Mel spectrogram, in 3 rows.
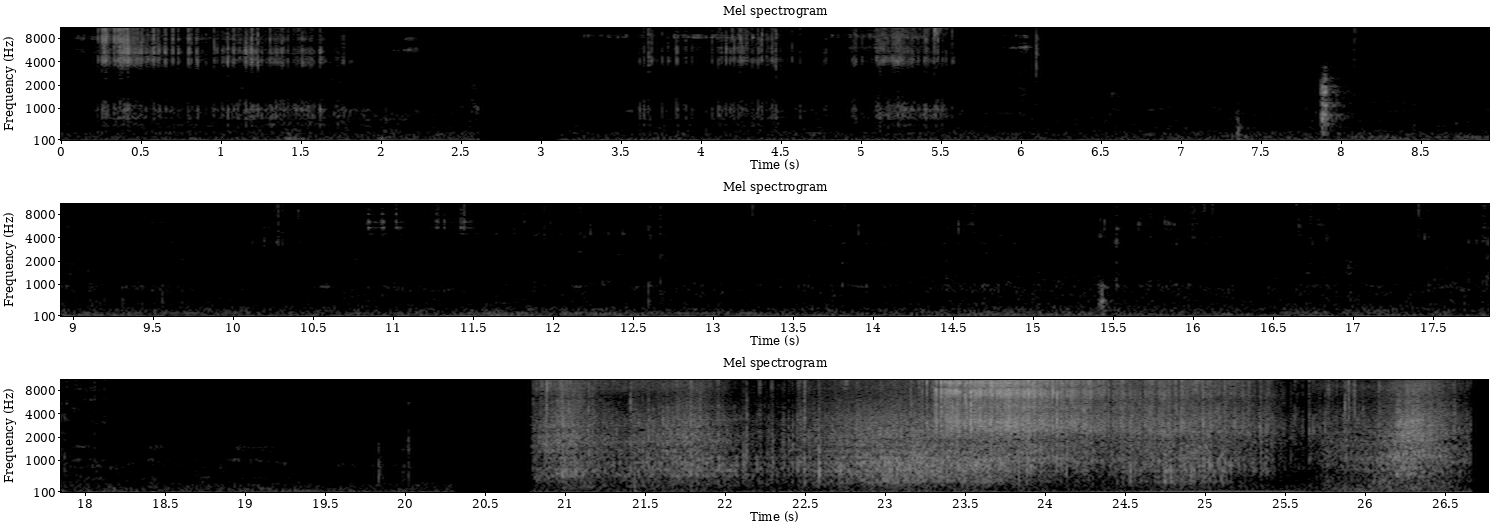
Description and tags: FOODCook Pouring Spices Into A Mortar 01 JOSH OWI 3RD YEAR SFX PACK Scarlett 18i20, Samson C01
pouring spice into a mortar and pestle i poured pepper salt and cumin seeds
cracking, marble, mortar, OWI, pepper, pestle, pour, pouring, salt, spice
